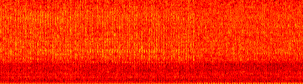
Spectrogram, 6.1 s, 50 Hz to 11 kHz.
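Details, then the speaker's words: Junkyard Honda J35 V6 with 183,000 miles in a Baja, start on AEM Infinity ECU, warming up at idle before throttle: smooth even low beat, no knocking or valve clatter, good oil pressure; healthy. "yes yes fired right up i'm not going to hit the throttle yet i'm going to let it warm up a little bit first"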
